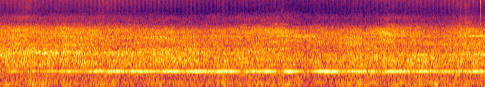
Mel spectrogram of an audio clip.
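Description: An Eastern Airways airliner rushing down the runway at Newcastle Airport, a steady broad roar of jet engines with a constant high whine, heard from a distance with no talk.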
